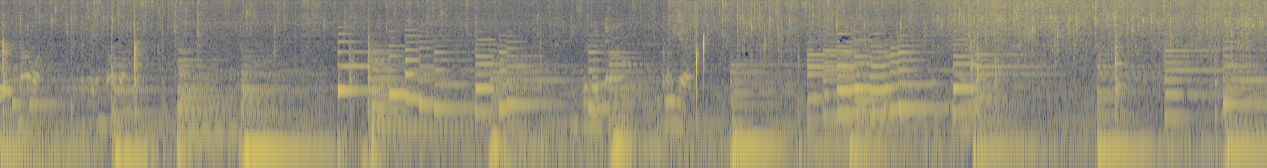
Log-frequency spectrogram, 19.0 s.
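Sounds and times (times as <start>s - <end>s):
background music with bass line: 0.0s - 8.6s, 10.4s - 19.0s
garlic and onion sizzling in oil: 0.0s - 19.0s
tongs stirring in a pan: 14.0s - 19.0s.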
